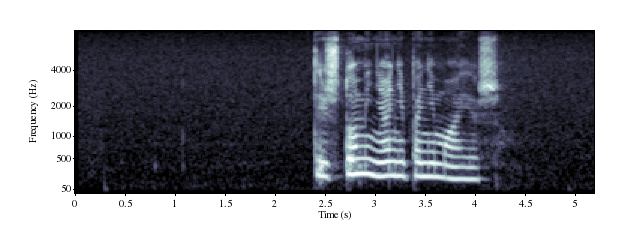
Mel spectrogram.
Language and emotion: Russian, neutral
